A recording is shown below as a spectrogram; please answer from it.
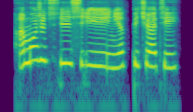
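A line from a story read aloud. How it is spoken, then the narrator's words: Squeaky whisper in ear. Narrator (Russian): пропищал Кусимар мне на ухо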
